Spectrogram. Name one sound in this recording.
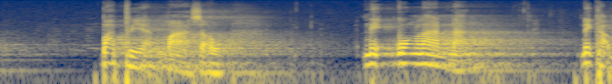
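A man speaks loudly in short phrases through a microphone and loudspeakers, with a strong echo.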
